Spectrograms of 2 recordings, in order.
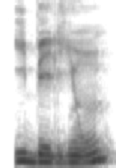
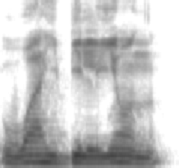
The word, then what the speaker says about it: Ybelion: J'ai mis un Y, Ibellion en prononciation française. Petit fun fact auquel j'avais pas pensé, c'est évidemment que pour les Anglais, le Y se prononce Y. Donc on m'a pas mal appelé Y-Billion au début.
